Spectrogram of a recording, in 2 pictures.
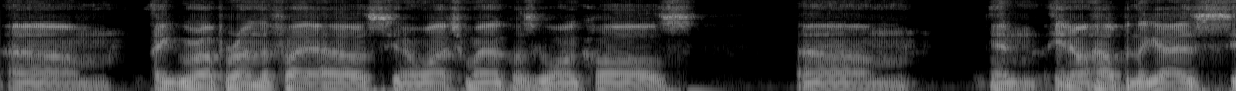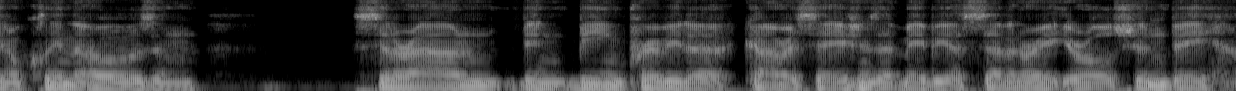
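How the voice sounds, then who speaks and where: A man's voice: low voice, little pitch movement, fairly quick, a bit bright. A man with a strong Boston accent telling personal stories in a casual interview as a firefighter guest, plain-spoken and salty. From Massachusetts, United States.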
